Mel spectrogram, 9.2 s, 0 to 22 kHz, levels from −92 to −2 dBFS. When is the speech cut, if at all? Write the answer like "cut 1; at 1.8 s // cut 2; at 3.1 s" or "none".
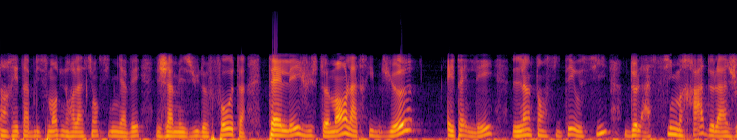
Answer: cut 1; at 1.2 s // cut 2; at 4.7 s // cut 3; at 5.7 s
